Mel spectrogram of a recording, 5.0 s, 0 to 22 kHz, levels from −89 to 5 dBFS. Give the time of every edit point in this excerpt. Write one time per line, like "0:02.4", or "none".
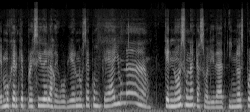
0:01.1
0:03.3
